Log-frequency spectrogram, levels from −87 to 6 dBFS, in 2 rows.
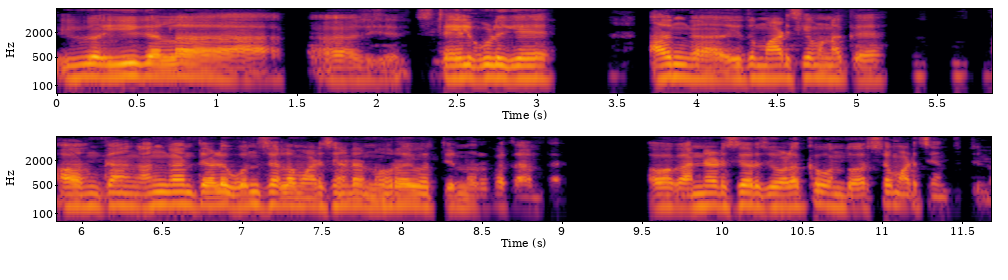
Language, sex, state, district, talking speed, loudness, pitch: Kannada, male, Karnataka, Bellary, 125 wpm, -19 LUFS, 155 Hz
